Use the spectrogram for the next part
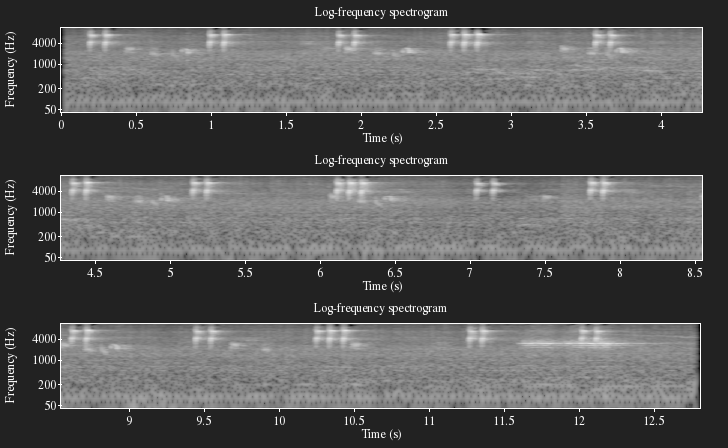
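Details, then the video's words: Squirrel calling with sharp, high, clipped chirps repeated steadily about twice a second, some notes doubled, against a constant soft background hiss. "गिलहरी येसे क्यों बोलती है"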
